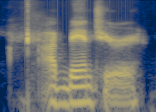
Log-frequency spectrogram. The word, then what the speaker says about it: adventure: está mi tablita aquí todas las palabras que terminen en -re prodúcela como si fuera cheer okay Por ejemplo Cómo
